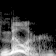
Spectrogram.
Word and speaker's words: Millar: And it's spelled Millar, but it's Miller.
